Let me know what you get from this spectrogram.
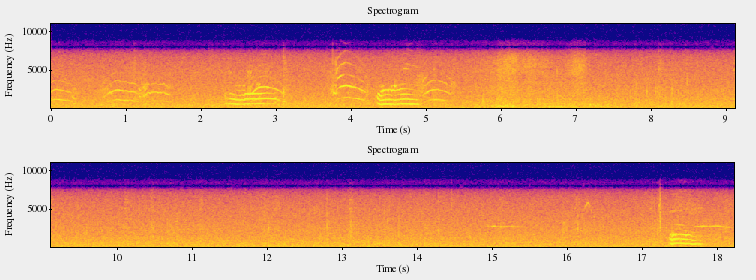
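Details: Newborn Persian kittens, a brother and sister, on their first day with their mother: thin, high mews rising and falling in short bursts, several in the first five seconds, then steady hiss-like background noise and one more mew near the end.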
